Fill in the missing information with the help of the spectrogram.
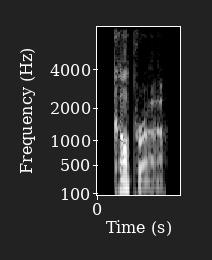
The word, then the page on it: copra: British English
